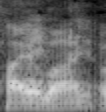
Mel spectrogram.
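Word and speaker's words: jai alai: I guess it was Hyalai. – Hyalai. – Oh, is that how it's pronounced? – Yes, Hyalai.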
